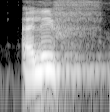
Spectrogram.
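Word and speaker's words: ألف: আমাদের মধ্যে অনেকেই আলিফ এই হরফটা টেনে পড়ে আলিফ এইভাবে পড়ে যদি কেউ এইভাবে টান দিয়ে পড়ে তাহলে তার পড়াটা অশুদ্ধ হবে আলিফ একদম তাড়াতাড়ি পড়তে হবে আলিফ আলিফ বা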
